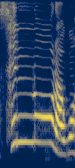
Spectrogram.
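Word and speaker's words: 線路: 자, 센로라고 하면 우리 신칸센이라고 하잖아요. 그래서 선로예요. 선로. 자, 로는 짧게 발음하셔야 돼요. 우리 도로도 도우로우 아니고 도우로죠.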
